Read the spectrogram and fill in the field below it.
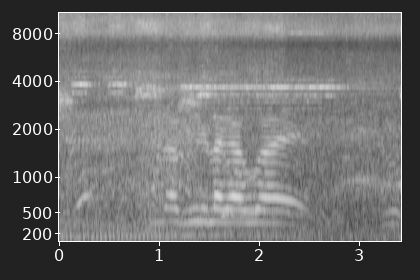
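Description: A man calls out loudly close by.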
